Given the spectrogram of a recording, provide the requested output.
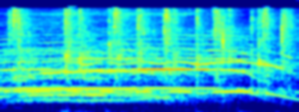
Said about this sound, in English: And if you're cheering for the University of Kansas tomorrow night, make a little noise.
